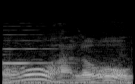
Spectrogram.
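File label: "ohhh Hallo", German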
